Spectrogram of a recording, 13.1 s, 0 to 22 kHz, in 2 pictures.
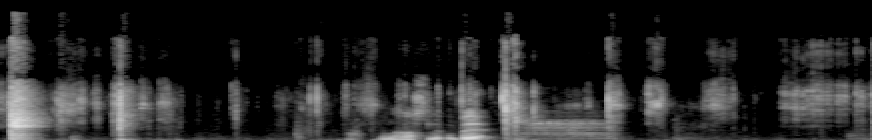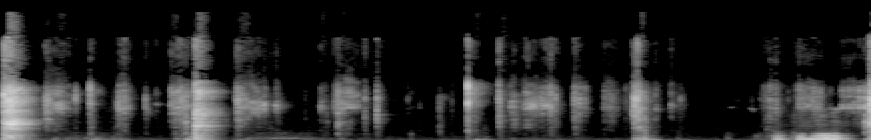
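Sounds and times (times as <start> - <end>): cutters snapping through copper wire: 6.4 - 7.1, 12.3 - 13.0.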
